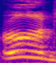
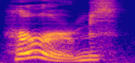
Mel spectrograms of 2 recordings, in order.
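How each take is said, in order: First: It is said the American way, h silent. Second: It is said with a non-American accent, h sounded.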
